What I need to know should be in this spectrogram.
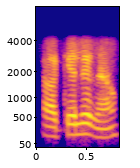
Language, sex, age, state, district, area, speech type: Maithili, male, 18-30, Bihar, Begusarai, urban, conversation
